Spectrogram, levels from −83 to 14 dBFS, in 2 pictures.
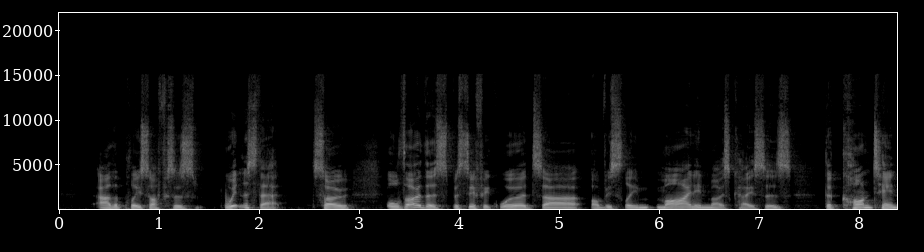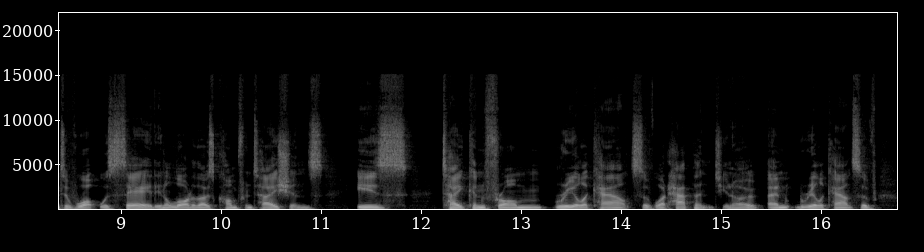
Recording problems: none

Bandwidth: 15 kHz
